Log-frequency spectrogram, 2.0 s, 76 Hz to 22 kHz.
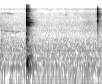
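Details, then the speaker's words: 2005 1500 truck after P0481 cooling fan repair, fan relays 2 and 3 commanded via scan tool: two sharp isolated clicks about 1.5 s apart as relays switch on and off; normal relay operation. "when I turn it on we should hear the relays click and there's it on we'll shut it back off we'll hear a click"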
